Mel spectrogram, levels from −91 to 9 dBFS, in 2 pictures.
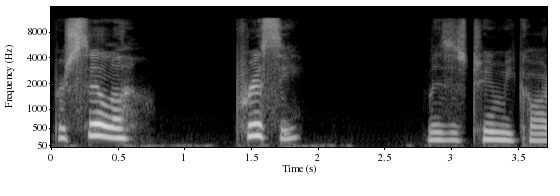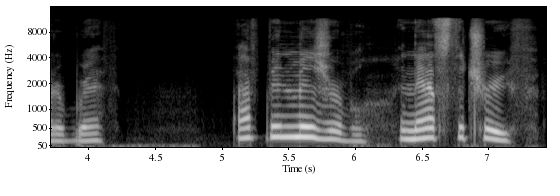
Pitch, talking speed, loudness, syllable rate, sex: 220 Hz, 90 wpm, -17 LUFS, 4.7 syllables/s, female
